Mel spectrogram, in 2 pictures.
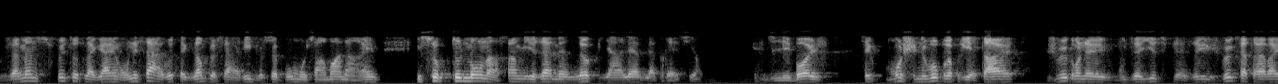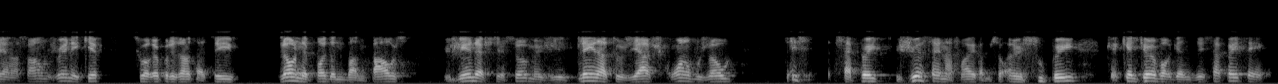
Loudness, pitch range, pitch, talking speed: -25 LUFS, 120-155 Hz, 130 Hz, 250 wpm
